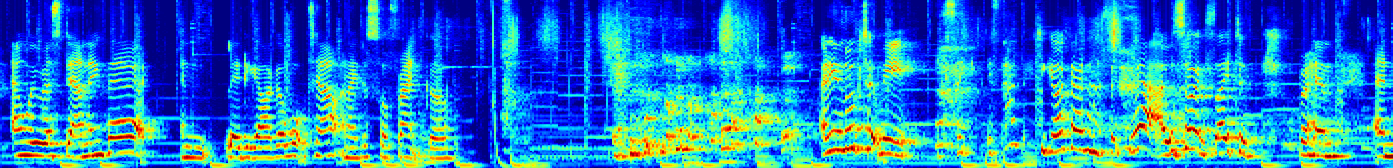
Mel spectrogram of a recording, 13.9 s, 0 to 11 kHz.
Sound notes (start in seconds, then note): 5.9 speaker 2 laughing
